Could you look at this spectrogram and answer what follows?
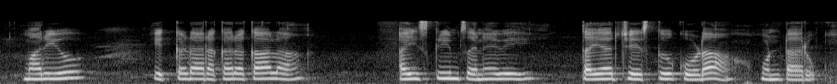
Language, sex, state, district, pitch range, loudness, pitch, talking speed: Telugu, female, Andhra Pradesh, Chittoor, 240-265 Hz, -15 LUFS, 250 Hz, 70 wpm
